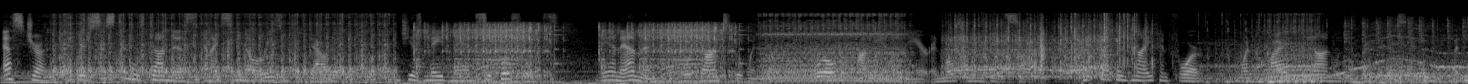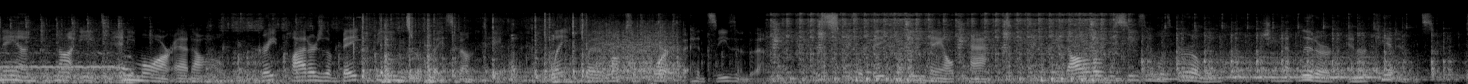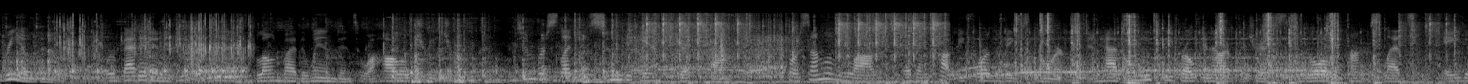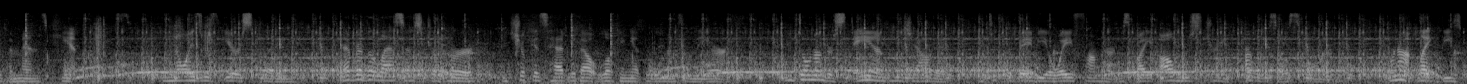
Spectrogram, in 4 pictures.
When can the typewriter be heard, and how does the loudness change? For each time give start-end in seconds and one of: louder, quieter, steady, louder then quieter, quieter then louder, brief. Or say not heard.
35.5-44.0 steady.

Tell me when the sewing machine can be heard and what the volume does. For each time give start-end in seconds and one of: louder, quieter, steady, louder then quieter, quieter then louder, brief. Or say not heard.
0.0-58.6 steady.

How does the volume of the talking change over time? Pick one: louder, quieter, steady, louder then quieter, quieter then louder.
steady.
